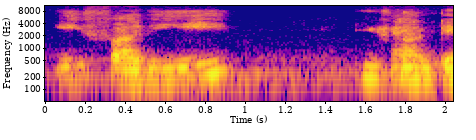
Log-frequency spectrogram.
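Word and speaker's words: ephod: like this and that's something it is actually pronounced ifadi you found it it's a linen apron worn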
